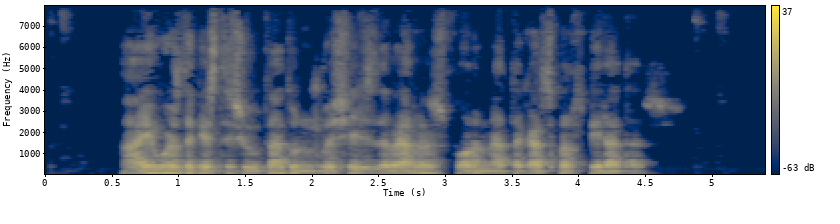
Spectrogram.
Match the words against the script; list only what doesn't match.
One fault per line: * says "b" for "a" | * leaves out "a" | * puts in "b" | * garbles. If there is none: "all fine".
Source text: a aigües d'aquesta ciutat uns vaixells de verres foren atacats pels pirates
all fine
